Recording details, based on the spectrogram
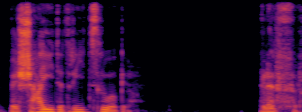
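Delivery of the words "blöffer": softer, an inner scornful thought; thought to herself. A narrator's reading. Pippa thinks it quietly about the boaster. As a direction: mutter it quietly in her head. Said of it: "denkt Pippa".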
